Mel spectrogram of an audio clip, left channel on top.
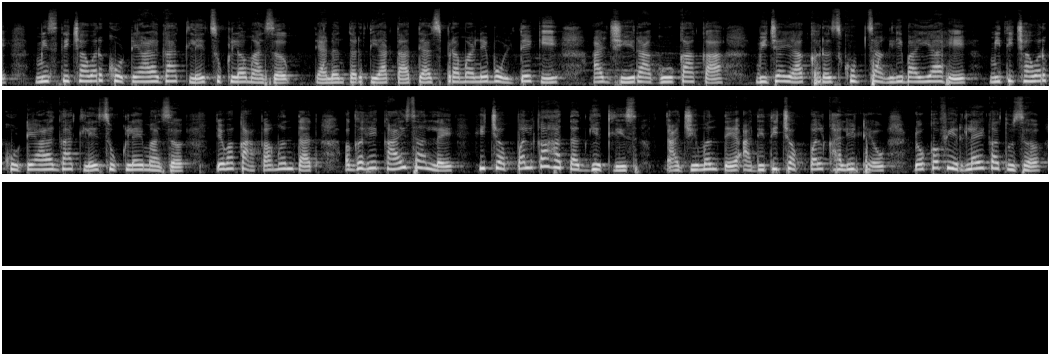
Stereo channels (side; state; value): right; silent; digital silence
